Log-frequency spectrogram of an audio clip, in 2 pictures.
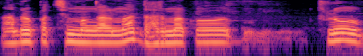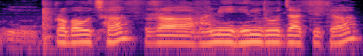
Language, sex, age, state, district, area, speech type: Nepali, male, 45-60, West Bengal, Jalpaiguri, urban, spontaneous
